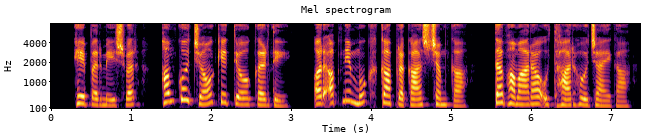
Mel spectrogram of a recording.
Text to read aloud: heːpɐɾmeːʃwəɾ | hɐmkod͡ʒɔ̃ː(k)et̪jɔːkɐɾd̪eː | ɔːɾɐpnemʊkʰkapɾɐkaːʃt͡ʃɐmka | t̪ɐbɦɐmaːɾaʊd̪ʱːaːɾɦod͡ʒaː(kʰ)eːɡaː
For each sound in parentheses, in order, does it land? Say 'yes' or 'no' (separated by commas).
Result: yes, no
